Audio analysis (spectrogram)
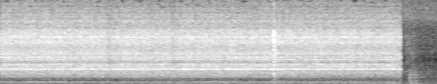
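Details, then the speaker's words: Electric motor from a hydraulic press, run with no load, then coasting with power off. A steady dry hiss and thin high whine until it stops indicate worn bearings needing replacement. "This is not good. None of that sound should be happening right now. With the power off, that's the bearings making that kind of noise."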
